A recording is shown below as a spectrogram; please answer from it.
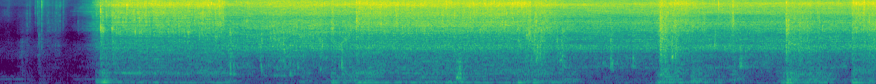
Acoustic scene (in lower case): kitchen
